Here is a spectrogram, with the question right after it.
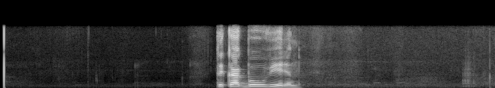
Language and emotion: Russian, angry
